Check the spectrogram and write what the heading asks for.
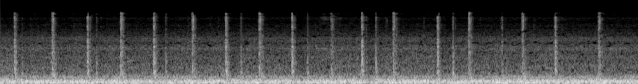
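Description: Airliner cabin noise on short final approach: a steady low rumble of the jet engines and rushing air, heard from a window seat inside the cabin. Faint quick ticks run through it, about three or four a second.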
